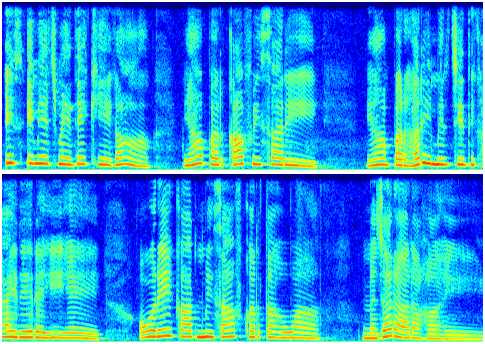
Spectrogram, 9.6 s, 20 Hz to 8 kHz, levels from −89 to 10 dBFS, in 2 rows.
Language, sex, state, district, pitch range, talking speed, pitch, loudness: Hindi, female, Rajasthan, Jaipur, 240-305 Hz, 160 wpm, 280 Hz, -16 LUFS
